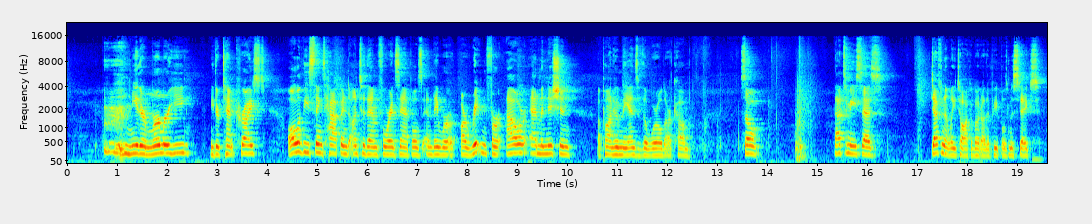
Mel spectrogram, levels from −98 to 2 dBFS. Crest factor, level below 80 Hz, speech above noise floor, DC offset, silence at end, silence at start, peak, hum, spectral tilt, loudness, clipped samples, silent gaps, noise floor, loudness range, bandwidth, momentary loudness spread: 20 dB; -60 dBFS; 36 dB; under 0.1%; 0.15 s; 0.75 s; -4 dBFS; none; -4 dB/octave; -23 LUFS; under 0.1%; none; -59 dBFS; 6 LU; 16 kHz; 14 LU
